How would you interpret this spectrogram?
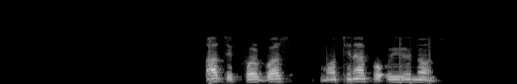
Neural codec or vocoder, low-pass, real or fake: vocoder, 44.1 kHz, 128 mel bands, Pupu-Vocoder; 3.6 kHz; fake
